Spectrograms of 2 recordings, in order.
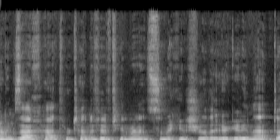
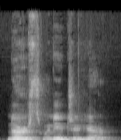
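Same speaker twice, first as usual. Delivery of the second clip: raised call across the room; 5 semitones higher, 5 dB louder than usual. A narrator's reading. Someone across the ward calling the nurse, raised voice. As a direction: call out from far off. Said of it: "someone called from the other side".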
